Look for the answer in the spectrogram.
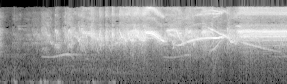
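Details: Sparrow chirping: dense, loud, high-pitched chattering chirps and twittering notes overlapping throughout, with some sweeping whistled notes and a brief lower whistle early on.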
